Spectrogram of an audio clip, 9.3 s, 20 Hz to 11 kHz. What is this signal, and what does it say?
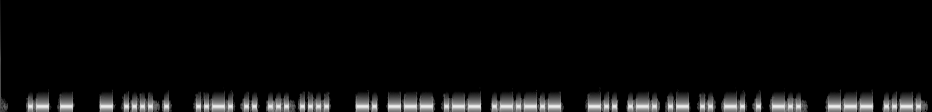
Morse code, heard as a keyed tone, about 30 wpm, 600 Hz. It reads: AT THE FISH NOW. DRAINED OF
